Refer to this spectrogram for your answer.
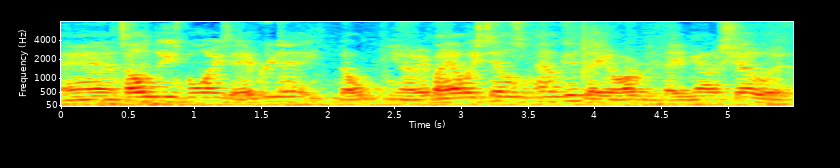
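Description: A man talks with ordinary pitch variation, his voice carrying audible room echo over light background noise. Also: hardly any pauses. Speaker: middle school basketball coach. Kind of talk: informal remarks at meeting. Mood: proud, relaxed. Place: meeting room. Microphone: camera far.

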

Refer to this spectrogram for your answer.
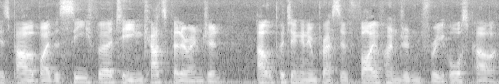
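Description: Fairly even intonation comes from a man, with light background noise underneath. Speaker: farming video channel host. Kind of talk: documentary narration.

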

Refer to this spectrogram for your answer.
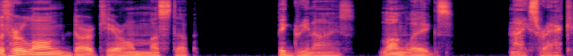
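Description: A man speaks at a fairly slow pace, the sound dry and close with no echo. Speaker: voice actor; audiobook narrator. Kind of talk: audiobook narration, hard-boiled noir first-person story.

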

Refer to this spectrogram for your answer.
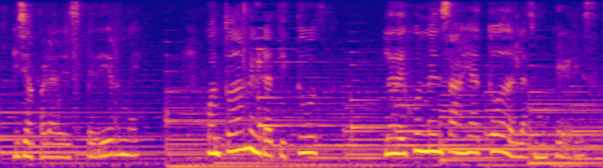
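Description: A woman with an Antioquian accent speaks with long, frequent pauses over clear music in the background. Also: moderate pace. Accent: Colombian, Antioquia. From Colombia. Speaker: poet. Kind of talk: closing message. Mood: grateful, inspirational. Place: home room. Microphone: phone near.

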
